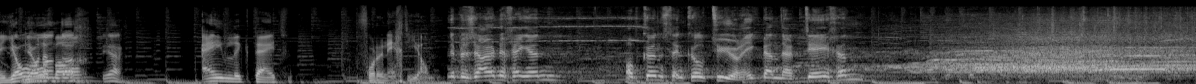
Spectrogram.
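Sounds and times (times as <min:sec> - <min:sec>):
speech: 0:00.0 - 0:01.4, 0:02.0 - 0:08.8
left-wing crowd protesting arts and culture cuts clapping and cheering: 0:07.6 - 0:11.9
scattered shouts and whoops from protest crowd: 0:07.9 - 0:11.9.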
